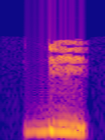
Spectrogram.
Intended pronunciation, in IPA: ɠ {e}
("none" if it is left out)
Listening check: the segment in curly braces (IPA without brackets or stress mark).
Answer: i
